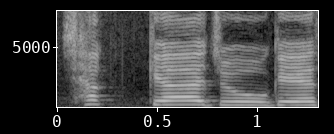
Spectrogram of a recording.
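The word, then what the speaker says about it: Śākya: 석가모니의 석가, 그러니까 석가족, 원어로는 삭갸족이라고 하죠. 발음이 어렵습니다. 삭갸족, 삭갸족의 성자라고 하는 의미입니다.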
